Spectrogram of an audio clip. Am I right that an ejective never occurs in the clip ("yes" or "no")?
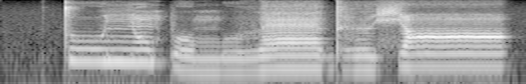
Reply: yes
